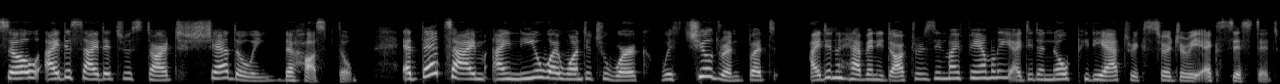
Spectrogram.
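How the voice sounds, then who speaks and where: With lively intonation, a woman speaks at a high pitch in a dry, close sound with no echo over a quiet background. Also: moderate pace. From Brazil. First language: Portuguese. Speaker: paediatric surgeon. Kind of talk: webinar lecture.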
